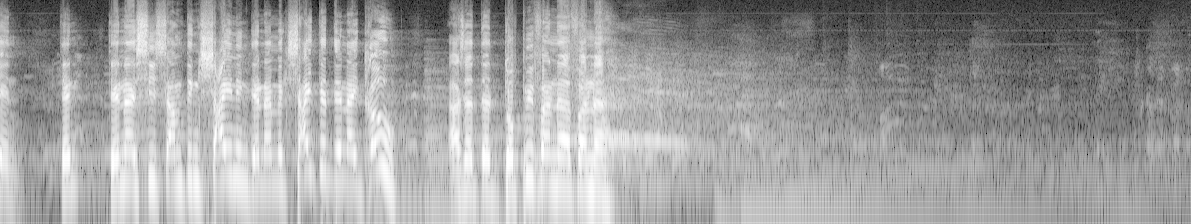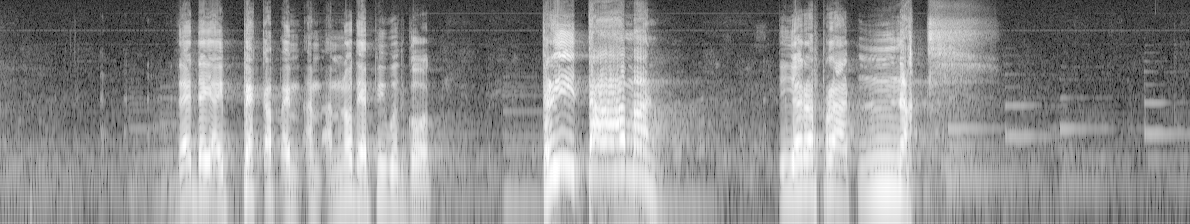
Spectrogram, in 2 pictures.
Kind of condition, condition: setting, live audience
